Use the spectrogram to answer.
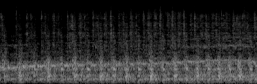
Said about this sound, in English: And then I'm just going to start stitching.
